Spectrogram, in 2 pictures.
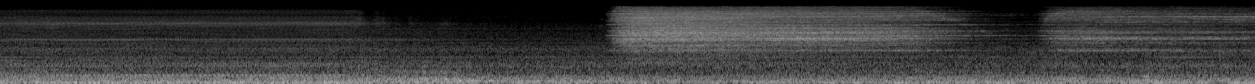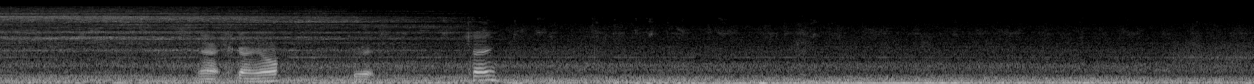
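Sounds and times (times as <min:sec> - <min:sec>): train rumble and hum: 0:00.0 - 0:25.0
loud air hiss: 0:06.1 - 0:17.4.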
